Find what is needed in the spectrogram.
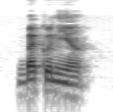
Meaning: Baconian
- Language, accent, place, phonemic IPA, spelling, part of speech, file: French, France, Lyon, /ba.kɔ.njɛ̃/, baconien, adjective, LL-Q150 (fra)-baconien.wav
